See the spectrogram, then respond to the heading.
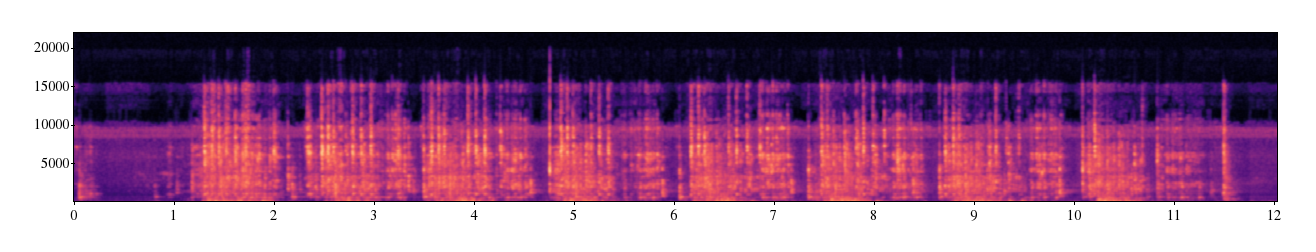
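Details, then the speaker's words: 1955 Briggs & Stratton model 6 (Sears) sat decades in dirt, reassembled, choked, carb cleaner sprayed: repeated pull-start bursts about once a second, no firing or pop; cranks but won't start, weak spark suspected. "I think if we had spark, it should have popped there, but it didn't. Looks like we got a weak spark."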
